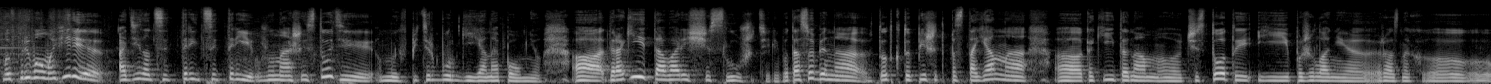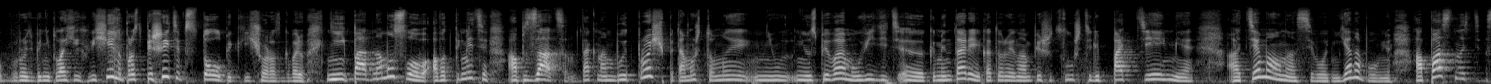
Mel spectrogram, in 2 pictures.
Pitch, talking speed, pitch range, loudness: 195 Hz, 145 wpm, 175-225 Hz, -22 LUFS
